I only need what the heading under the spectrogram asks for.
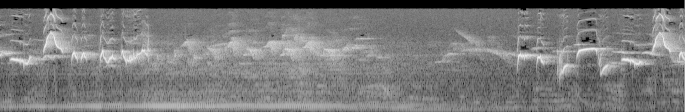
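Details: Oriental magpie-robin in bursts of loud, clear whistles and sharp chips, a softer warbling passage in the middle, then another run of bright, rapid notes.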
